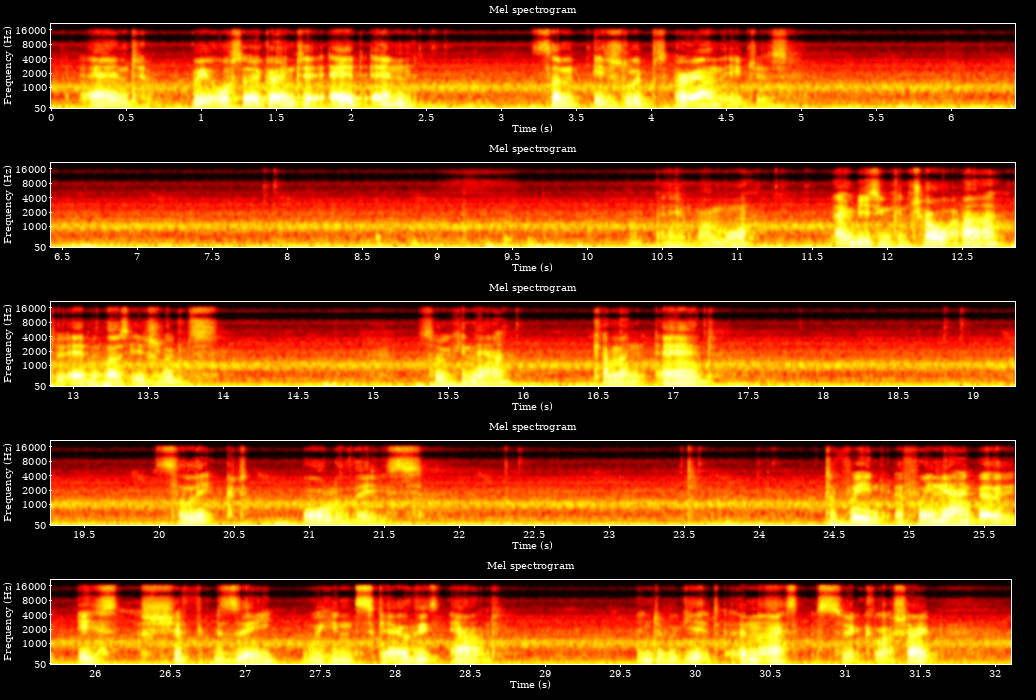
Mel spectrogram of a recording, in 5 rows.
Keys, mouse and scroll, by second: 8.6 middle click, 9.5 shift+middle click, 10.7 ctrl+r, 11.5 right click, 12.6 middle click, 13.8 KP_7, 14.8 c, 24.2 right click, 25.9 s.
